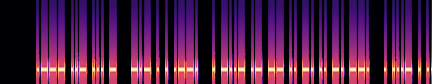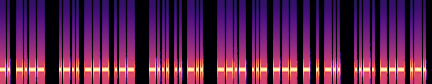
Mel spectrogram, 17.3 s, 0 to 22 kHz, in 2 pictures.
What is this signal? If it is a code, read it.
Morse code, heard as a keyed tone, about 28 wpm, 700 Hz. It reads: JUST KEEP EXAMINING EVERY LOW BID QUOTED FOR
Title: Pangram Challenge v2 - 28wpm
